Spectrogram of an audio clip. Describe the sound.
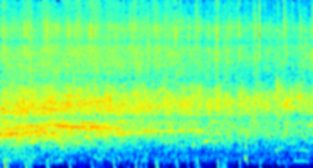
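Loud, dense audience applause fills the whole stretch, a steady wash of many hands that eases only slightly toward the end.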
